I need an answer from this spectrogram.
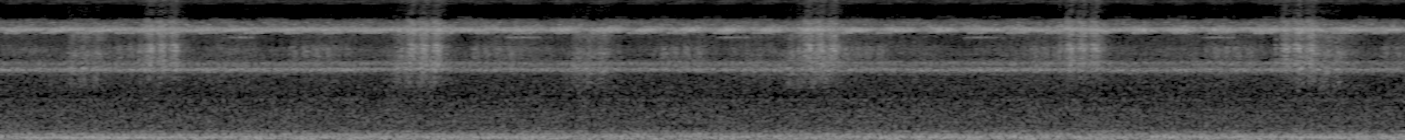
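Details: Cricket chorus: a dense, unbroken high ringing trill in several stacked tones, with brief louder swells recurring roughly every two seconds over a faint low hum.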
